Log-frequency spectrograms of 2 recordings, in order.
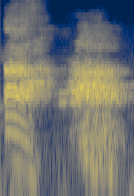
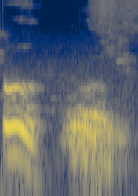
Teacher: पश्च स्वर में जिनके उच्चारण में जीभ का पिछला भाग सक्रिय रहे।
